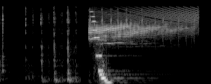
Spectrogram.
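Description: Logo intro sound effect: a quick run of keyboard-like clicks, then about a second in a sudden hit with a low boom and a bright shimmering tail that slowly fades.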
